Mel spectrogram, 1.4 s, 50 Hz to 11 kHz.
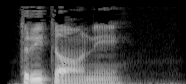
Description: [ trit 0 ni ]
